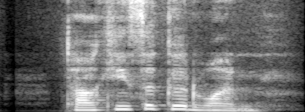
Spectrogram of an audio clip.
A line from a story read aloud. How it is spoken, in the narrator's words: Remus said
